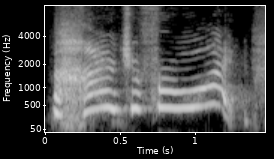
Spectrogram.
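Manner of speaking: very high, drawn-out squawk of disbelief; incredulous. Retold or imitated. Told he hired his drunk friend, acting out incredulity. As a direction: stretch it out in comic astonishment. Retold disbelief at being employer.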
